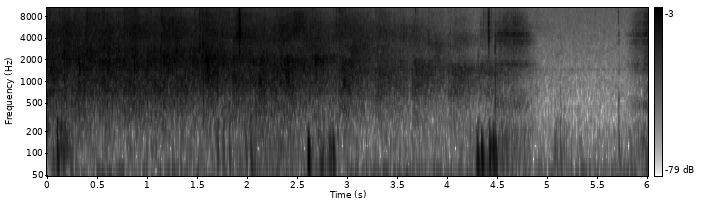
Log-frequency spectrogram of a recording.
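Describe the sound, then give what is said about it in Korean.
A church audience claps in encouragement in a dense, steady burst for about five seconds, a few louder claps standing out, before the applause fades away abruptly. “예, 격려의 박수 한번 부탁드립니다.”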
